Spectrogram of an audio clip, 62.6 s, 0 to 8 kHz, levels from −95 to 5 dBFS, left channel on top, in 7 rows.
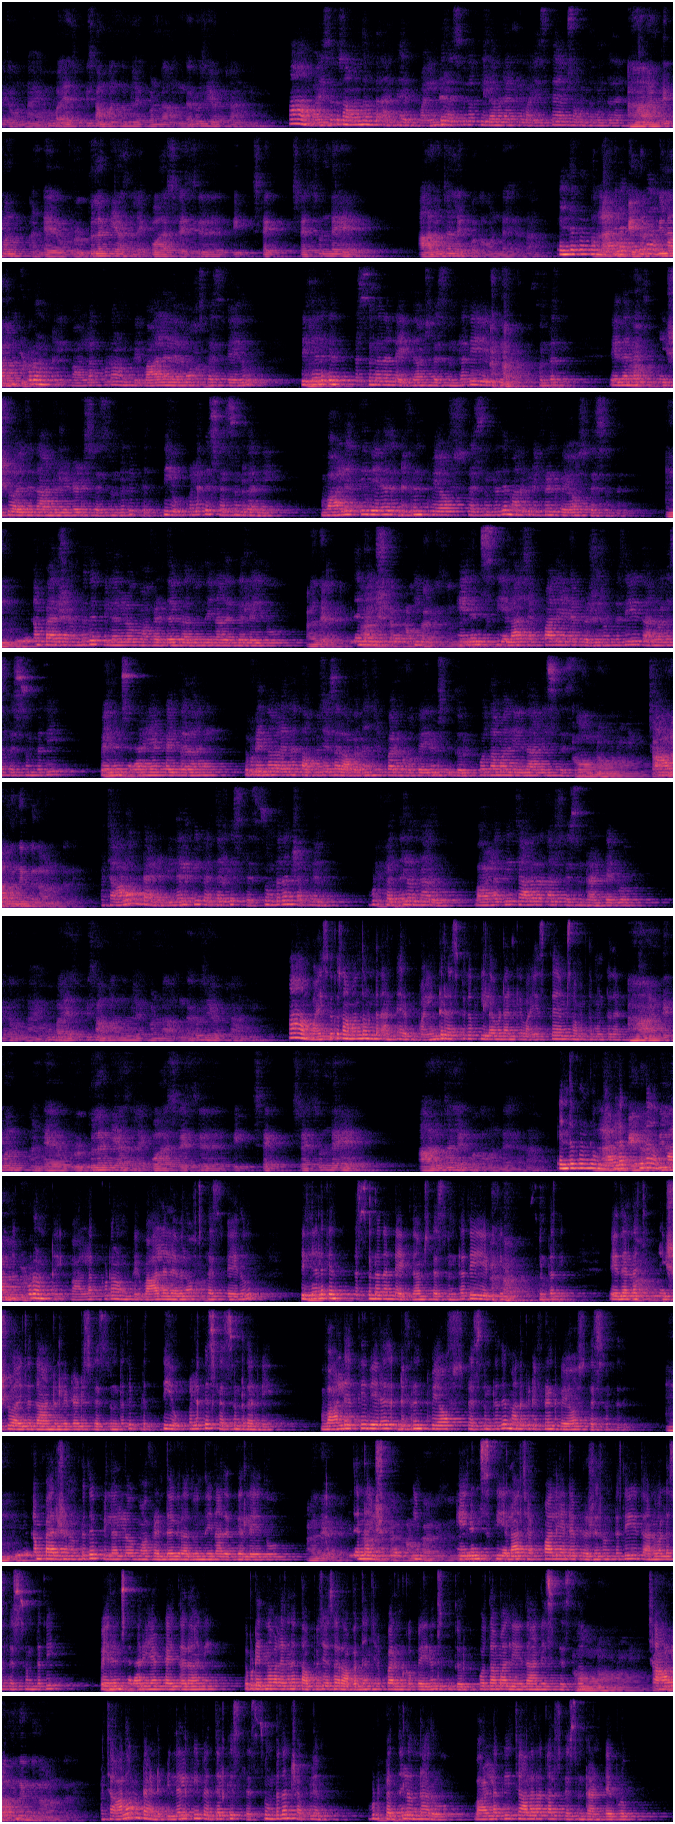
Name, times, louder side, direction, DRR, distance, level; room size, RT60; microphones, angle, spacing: voice 1, 0.0-3.4 8.3-12.1 12.4-12.5 12.9-13.8 14.5-16.1 16.8-18.4 20.1-21.0 21.9-22.2 24.6-24.7 26.2-26.5 35.7-36.0 39.8-42.4 46.1-46.4 52.3-54.6 58.7-58.9, left 1 dB, 35° left, -3 dB, 1.1 m, -39 dB
voice 2, 3.8-8.3 16.4-21.2 21.9-22.4 22.6-24.5 25.1-25.3 26.0-30.4 31.1-35.2 36.0-39.5 40.4-41.4 41.9-45.5 46.1-47.6 48.0-52.5 53.4-53.8 55.0-58.0 58.6-59.6 60.0-62.0, right 3 dB, 85° right, 4 dB, 0.5 m, -32 dB
4.1 x 2.8 x 4.5 m, 1.1 s
head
